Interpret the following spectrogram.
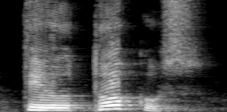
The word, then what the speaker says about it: theotókos: sale una palabra y theotókos suena extraño pero es como se escribe theotókos y como suena es una palabra que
